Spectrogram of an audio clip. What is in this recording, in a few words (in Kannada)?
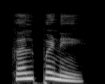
"ಕಲ್ಪನೆ", Kannada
